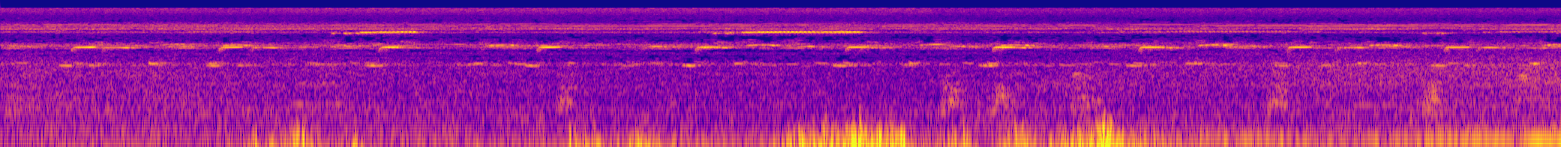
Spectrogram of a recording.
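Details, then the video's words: Night crickets near a busy highway keep up a continuous shrill, pulsing trill in stacked high bands; low rumbling bursts of passing vehicles rise and fall underneath. "Crickets at night by a busy highway"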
